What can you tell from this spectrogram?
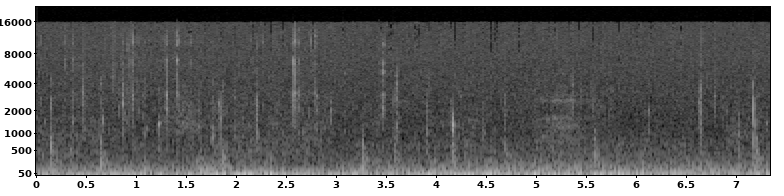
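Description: Wind buffeting the microphone in a steady low rumble, with light water lapping at the kayak's hull in short irregular ticks.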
